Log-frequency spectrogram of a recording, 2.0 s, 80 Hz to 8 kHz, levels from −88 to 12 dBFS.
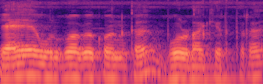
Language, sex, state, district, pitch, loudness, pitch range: Kannada, male, Karnataka, Chamarajanagar, 115 Hz, -17 LUFS, 110-120 Hz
